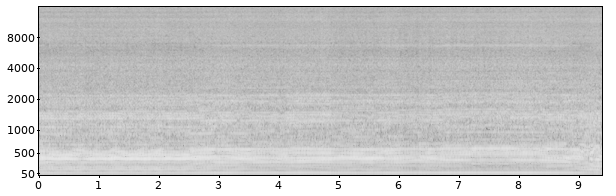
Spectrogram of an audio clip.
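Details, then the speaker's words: 1972 Honda CT70 restarted after the points were re-adjusted: small ticks over a steady, even idle with a light buzzy exhaust, timing right and idle turned down a little; normal idle. "Oh, we're right there. We are perfect. Turn the idle down a little bit."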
